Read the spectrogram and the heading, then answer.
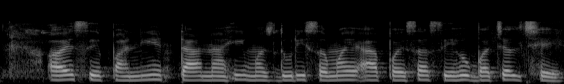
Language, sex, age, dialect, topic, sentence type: Maithili, female, 25-30, Eastern / Thethi, agriculture, statement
